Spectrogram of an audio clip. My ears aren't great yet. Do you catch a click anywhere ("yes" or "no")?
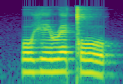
yes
